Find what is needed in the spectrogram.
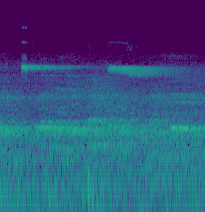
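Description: Two blasts of a wrestling referee's whistle restarting the bout, each about a second long, on one steady high pitch.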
